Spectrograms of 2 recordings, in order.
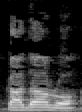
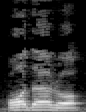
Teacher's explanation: কাফটা হবে কাদার, আর এটা হবে কদার, আকবার, আকবার। এখানে কাফটা হবে হামস, মানে এখানে বাতাস বের হবে কাফের ক্ষেত্রে, আর কফের ক্ষেত্রে কিন্তু বাতাস না, এটা হলো কলকলা হবে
